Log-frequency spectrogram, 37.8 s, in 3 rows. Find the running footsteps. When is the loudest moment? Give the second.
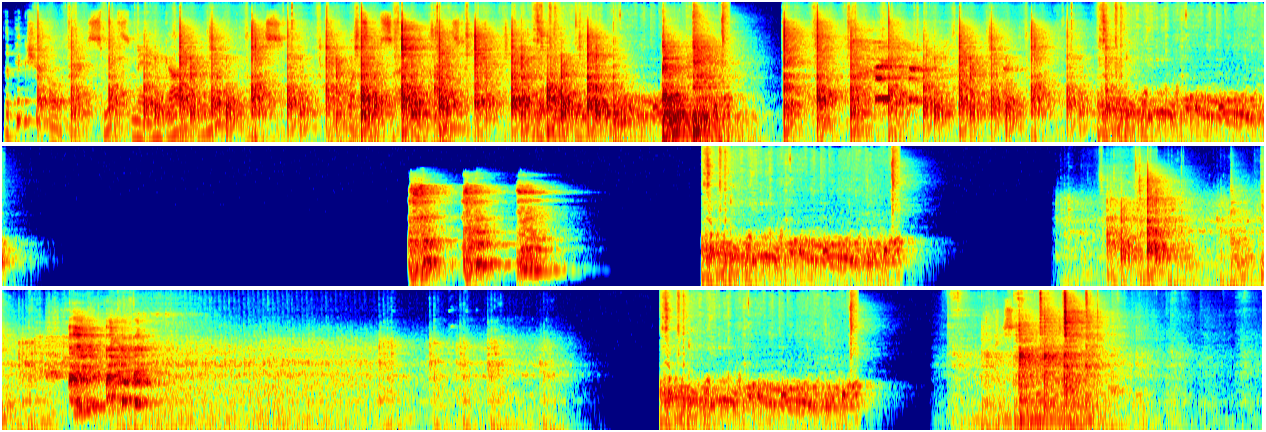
7 s.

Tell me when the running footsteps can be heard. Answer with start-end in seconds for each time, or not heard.
0.3-11.2, 23.4-25.6, 34.6-37.8.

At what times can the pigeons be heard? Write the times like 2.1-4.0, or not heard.
5.2-7.3, 10.9-12.7, 19.6-21.6, 31.8-33.9.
